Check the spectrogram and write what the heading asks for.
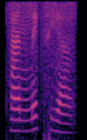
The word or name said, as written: panmixia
